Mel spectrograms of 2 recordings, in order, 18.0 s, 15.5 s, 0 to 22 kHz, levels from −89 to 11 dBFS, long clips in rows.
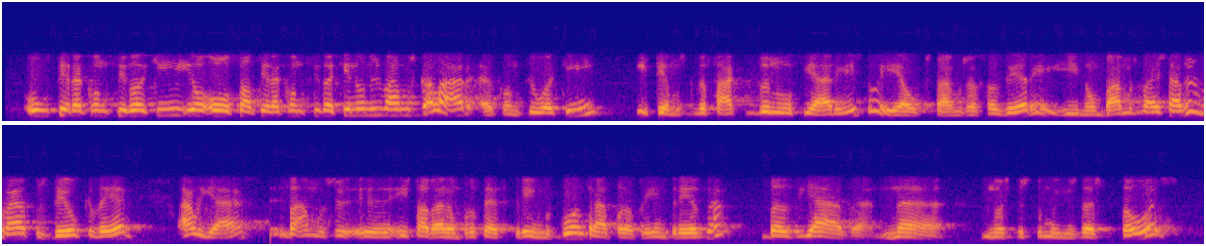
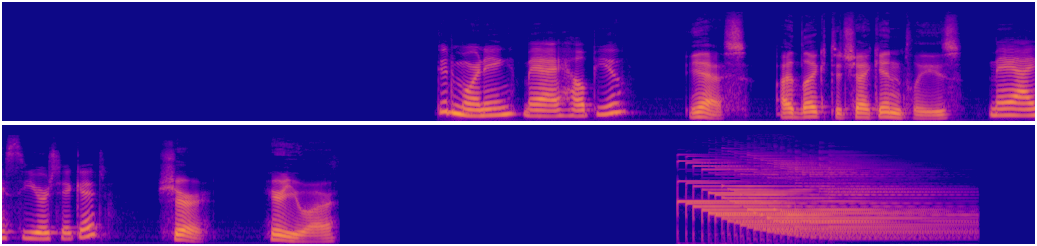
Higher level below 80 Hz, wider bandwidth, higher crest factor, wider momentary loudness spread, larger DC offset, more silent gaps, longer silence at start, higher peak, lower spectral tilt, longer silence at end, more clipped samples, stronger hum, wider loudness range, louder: about the same, -78 dBFS vs -76 dBFS; second, 3.7 kHz vs 13.5 kHz; second, 14 dB vs 20 dB; second, 8 LU vs 15 LU; neither; second, none vs 10.29-12.79 s; second, 0.15 s vs 3.25 s; first, -2 dBFS vs -8 dBFS; about the same, -6.5 dB/octave vs -5.5 dB/octave; second, 0.25 s vs 0.45 s; neither; neither; second, 2 LU vs 6 LU; first, -17 LUFS vs -24 LUFS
